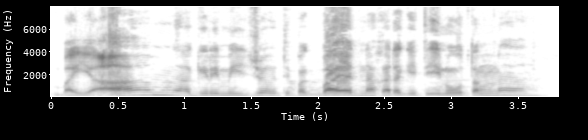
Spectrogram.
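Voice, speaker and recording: A man's voice: a little high, big pitch swings, normal speed, darkish tone. A man playing an earnest friend giving sober advice in an Ilocano-accented radio drama. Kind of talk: Filipino radio drama acting.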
